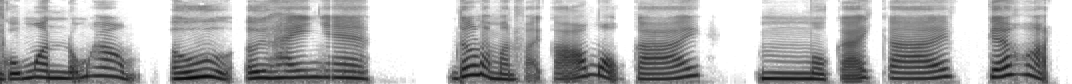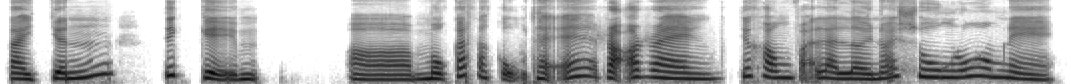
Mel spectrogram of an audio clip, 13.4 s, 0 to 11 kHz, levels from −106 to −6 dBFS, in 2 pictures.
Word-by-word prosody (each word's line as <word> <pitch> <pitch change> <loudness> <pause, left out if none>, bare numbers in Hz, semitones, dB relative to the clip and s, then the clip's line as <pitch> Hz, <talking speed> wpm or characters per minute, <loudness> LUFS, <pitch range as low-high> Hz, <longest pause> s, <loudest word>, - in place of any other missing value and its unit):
của 210 +1 +2
mình, 250 -1 +2
đúng 250 +6 -2
hông? 315 -8 -3 0.2
Ừ, 240 +1 +5
ừ, 245 +2 +4
hay 260 +2 +1
nha. 265 -4 -1 0.6
Tức 345 +4 +4
là 380 - +2
mình 205 -4 0
phải - - -14
có 300 - -3
một 320 -5 -1
cái, 220 +9 -2 0.4
ừm, 220 -1 +2
một 205 -2 +2
cái 115 +3 -4
cái 230 +5 -1 0.2
kế 290 +4 +3
hoạch 375 -3 -3 0.2
tài 215 -3 +2
chính 255 - +3 0.3
tiết 350 0 -1
kiệm, 215 -6 +4 0.6
ờ, 185 -2 -1
một 215 +1 +4
cách 325 +2 0
là 270 - -1
cụ - - -4
thể, 280 +7 -1
rõ 265 +3 +2
ràng 225 -6 +1 0.2
chứ 320 - -1
không 260 -5 0
phải 260 - -6
là 245 -2 +1
lời 210 -2 +3
nói 235 +9 0
suông, 280 -4 +1
đúng 290 +3 0
hông 300 -4 0
nè? 200 -7 0
245 Hz, 195 wpm, -21 LUFS, 220-285 Hz, 0.6 s, Ừ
